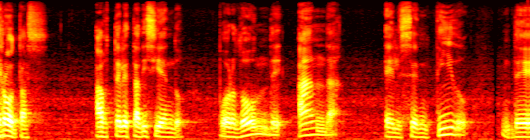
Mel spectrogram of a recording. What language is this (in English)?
Spanish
